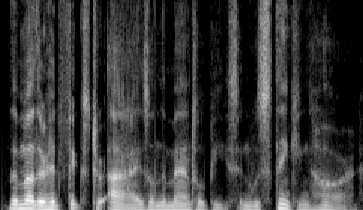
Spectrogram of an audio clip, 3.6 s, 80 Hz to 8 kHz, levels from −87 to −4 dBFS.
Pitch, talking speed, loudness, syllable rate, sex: 120 Hz, 215 wpm, -19 LUFS, 5.8 syllables/s, male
